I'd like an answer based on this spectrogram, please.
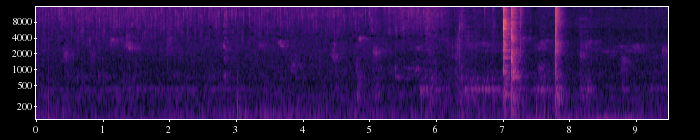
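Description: Steel slotted spoon stirring boiled raw banana pieces in a stainless steel pot, scraping and knocking against the pan, with two sharp metal clinks near the end.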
